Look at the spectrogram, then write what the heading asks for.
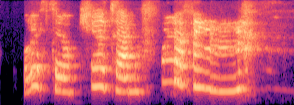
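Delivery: very high, loud, drawn-out cartoon voice. Showing a viewer that the Stitch voice can still be done: Stitch voice. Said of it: "I can do the voice of Stitch".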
